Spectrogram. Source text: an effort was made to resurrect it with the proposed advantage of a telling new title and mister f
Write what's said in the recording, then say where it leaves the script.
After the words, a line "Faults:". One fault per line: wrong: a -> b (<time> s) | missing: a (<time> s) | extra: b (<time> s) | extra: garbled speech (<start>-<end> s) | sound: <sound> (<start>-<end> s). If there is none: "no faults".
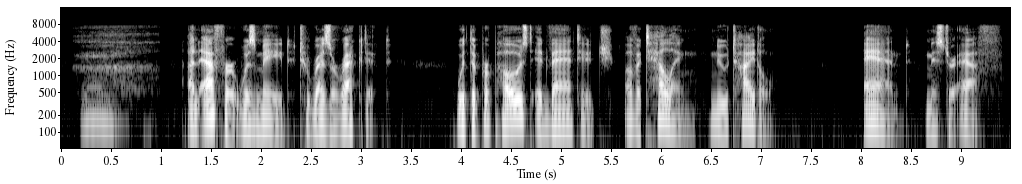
an effort was made to resurrect it with the proposed advantage of a telling new title and mister f
Faults:
sound: sigh (0.1-1.0 s)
